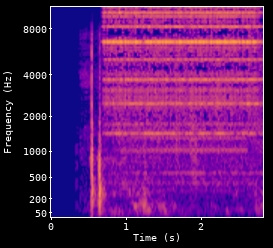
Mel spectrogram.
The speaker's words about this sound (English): All right. It is the time. You heard the school bell. Get ready and come on in the classroom, so that we can start class.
